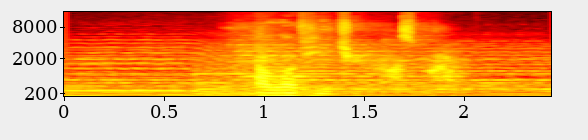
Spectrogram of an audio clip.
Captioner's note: voiceover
